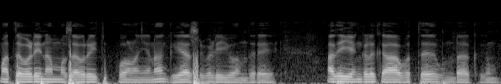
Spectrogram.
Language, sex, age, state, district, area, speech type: Tamil, male, 60+, Tamil Nadu, Coimbatore, rural, spontaneous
